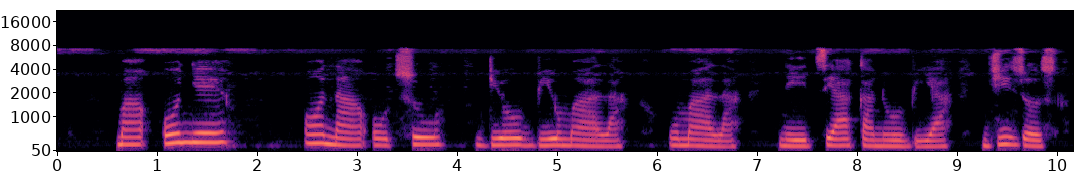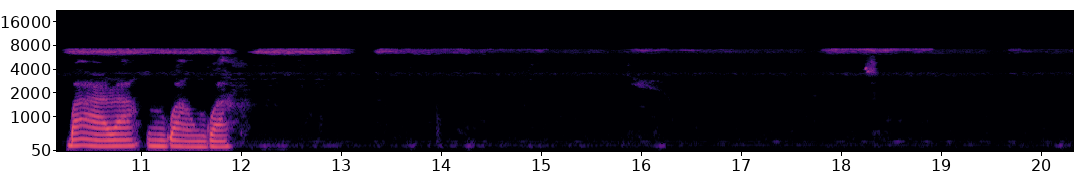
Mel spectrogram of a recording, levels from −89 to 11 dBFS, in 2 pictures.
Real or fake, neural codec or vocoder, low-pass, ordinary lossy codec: real; none; 7.2 kHz; Opus, 64 kbps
